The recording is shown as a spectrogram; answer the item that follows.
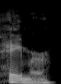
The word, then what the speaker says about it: Hamer: Born Francis Augustus Hamer, pronounced Hamer, on March 17, 1884, in Fairview, Texas, he was the son of Franklin Augustus and Lou Emma Francis Hamer.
